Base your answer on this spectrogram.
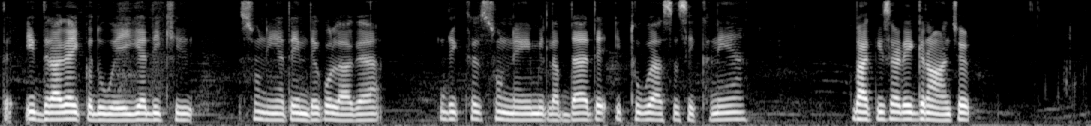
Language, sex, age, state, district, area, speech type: Dogri, female, 30-45, Jammu and Kashmir, Samba, rural, spontaneous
